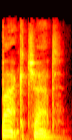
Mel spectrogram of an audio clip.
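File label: "backchat", British English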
